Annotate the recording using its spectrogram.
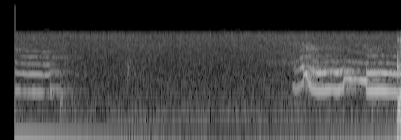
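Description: Pug howling: a short howl trailing off at the very start, then, about one and a half seconds in, a new howl that wavers up in pitch and back down.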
